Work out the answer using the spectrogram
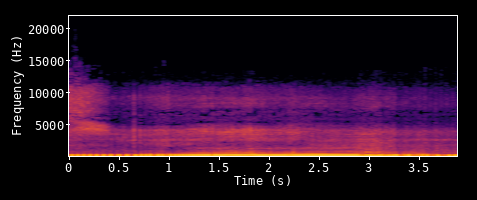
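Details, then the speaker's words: Zontes motorcycle after fixing a bad idle that cut out when stopping: after coming to a stop engine pops evenly at idle, swells briefly with a blip, then settles to a steady idle without dying; normal idle after stopping. "guys i'm so pleased so pleased it actually works really well it's quick and all that's brilliant"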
